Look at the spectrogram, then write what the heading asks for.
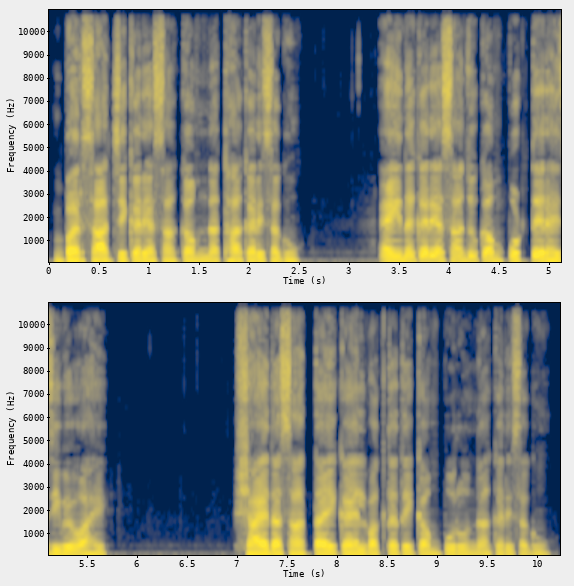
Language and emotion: Sindhi, sad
